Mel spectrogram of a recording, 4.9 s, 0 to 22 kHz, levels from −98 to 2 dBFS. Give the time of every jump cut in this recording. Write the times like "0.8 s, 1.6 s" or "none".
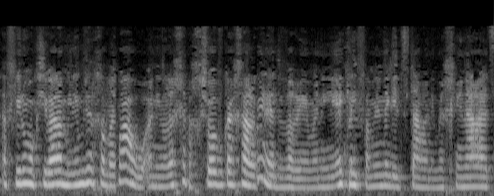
1.2 s, 1.9 s, 2.6 s, 3.5 s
